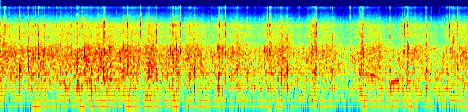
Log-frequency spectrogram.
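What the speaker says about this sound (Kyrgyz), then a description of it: "Кол чаап койсоңуздар" Audience applause at a Mawlid an-Nabi evening award ceremony in Moscow, a steady, dense wash of many hands clapping that holds loud and even throughout without pause.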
